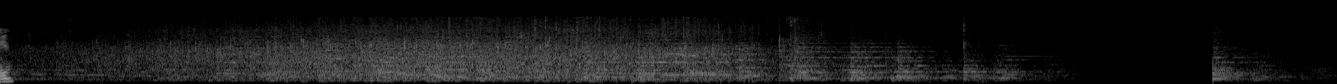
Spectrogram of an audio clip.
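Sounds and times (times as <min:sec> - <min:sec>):
audience applause: 0:00.0 - 0:09.0.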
